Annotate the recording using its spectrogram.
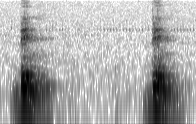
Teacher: esta I corta estaría entre medio, estaría en un lugar intermedio entre E e I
